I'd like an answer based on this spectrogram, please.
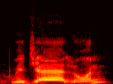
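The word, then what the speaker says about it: رِجَالٌ: Rijalun. Say rijalun. Because there's nothing here, so we have to pronounce the tanween clear, right?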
